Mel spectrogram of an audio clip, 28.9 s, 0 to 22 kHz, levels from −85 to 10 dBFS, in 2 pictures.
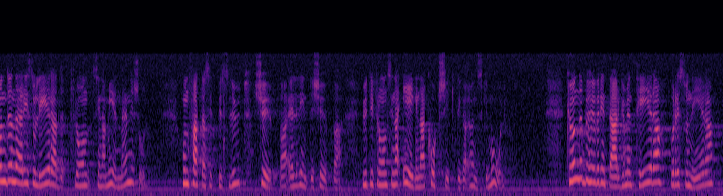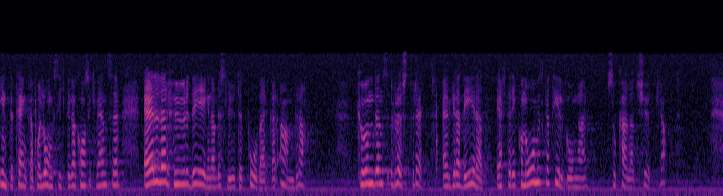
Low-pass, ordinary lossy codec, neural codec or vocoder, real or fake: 7.2 kHz; none; none; real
